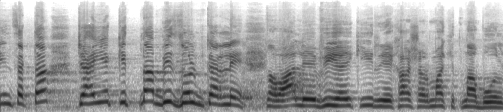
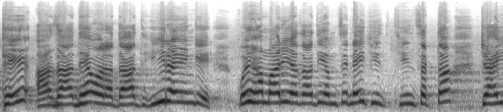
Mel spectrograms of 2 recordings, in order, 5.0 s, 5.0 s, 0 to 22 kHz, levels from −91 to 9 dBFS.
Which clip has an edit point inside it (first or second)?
first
